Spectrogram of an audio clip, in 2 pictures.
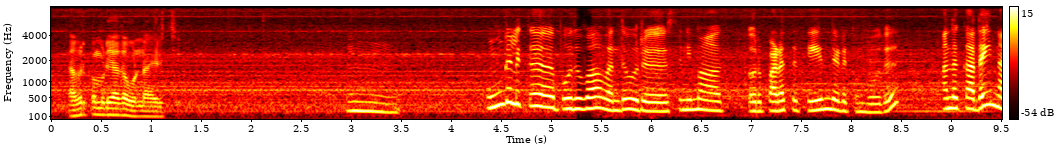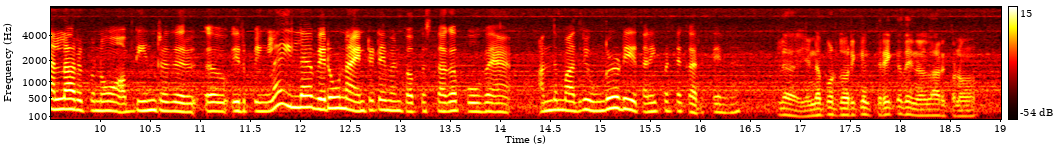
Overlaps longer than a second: none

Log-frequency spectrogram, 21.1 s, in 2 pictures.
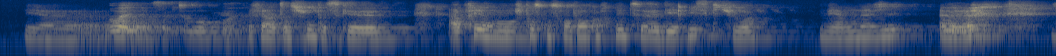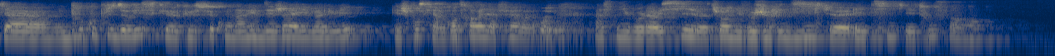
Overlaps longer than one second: none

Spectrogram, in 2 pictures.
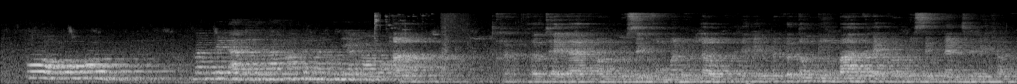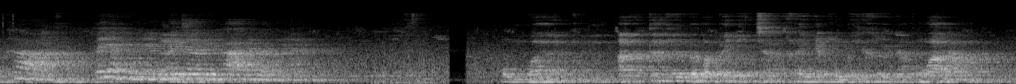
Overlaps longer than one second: none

